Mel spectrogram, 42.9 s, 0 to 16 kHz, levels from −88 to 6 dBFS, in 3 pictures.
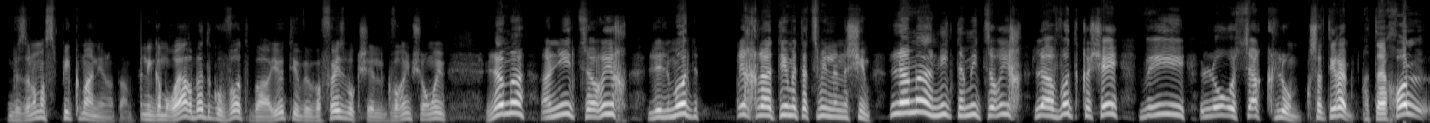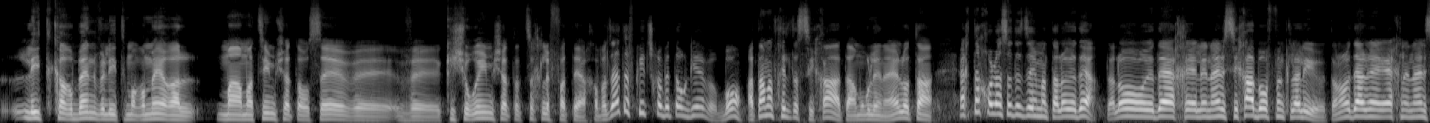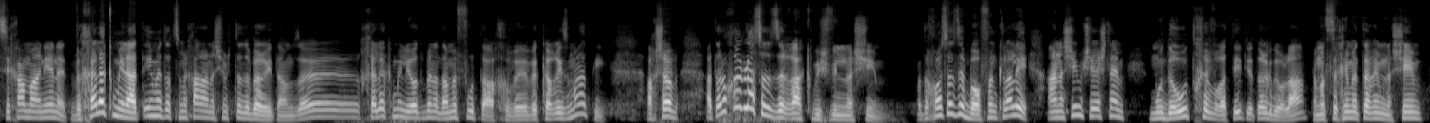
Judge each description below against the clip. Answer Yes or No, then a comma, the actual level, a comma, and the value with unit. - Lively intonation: Yes, wide, 7.6 semitones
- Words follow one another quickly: Yes, fast, 185 wpm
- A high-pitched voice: Yes, high, 195 Hz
